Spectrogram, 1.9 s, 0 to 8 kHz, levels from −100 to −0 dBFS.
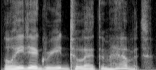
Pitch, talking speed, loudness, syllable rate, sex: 130 Hz, 245 wpm, -15 LUFS, 5.7 syllables/s, male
